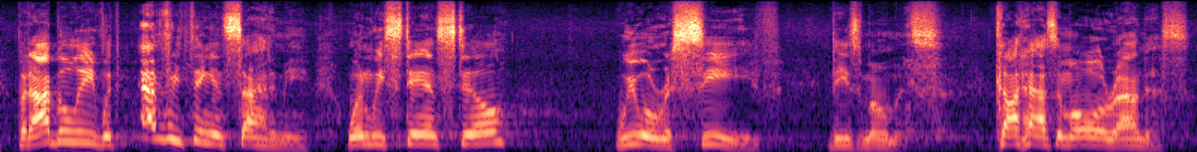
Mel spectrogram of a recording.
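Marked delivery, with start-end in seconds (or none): none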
